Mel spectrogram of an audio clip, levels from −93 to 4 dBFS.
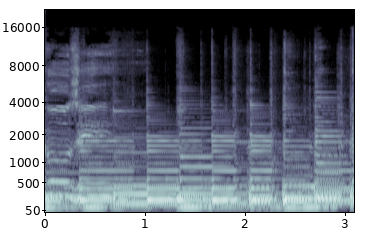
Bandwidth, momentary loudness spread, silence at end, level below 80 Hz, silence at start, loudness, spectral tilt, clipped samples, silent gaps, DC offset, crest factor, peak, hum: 12.5 kHz; 2 LU; 0 s; -50 dBFS; 0 s; -16 LUFS; -7 dB/octave; under 0.1%; none; under 0.1%; 12 dB; -2 dBFS; none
